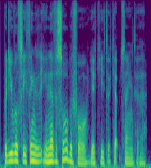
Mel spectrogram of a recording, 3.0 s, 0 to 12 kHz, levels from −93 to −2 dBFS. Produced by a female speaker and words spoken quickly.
No: male; fast, 295 wpm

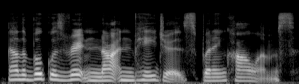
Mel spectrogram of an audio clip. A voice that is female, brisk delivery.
Yes: female; fast, 220 wpm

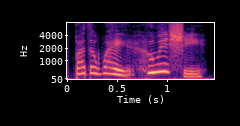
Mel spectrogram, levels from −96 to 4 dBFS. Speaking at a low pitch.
No: very high, 290 Hz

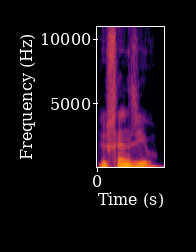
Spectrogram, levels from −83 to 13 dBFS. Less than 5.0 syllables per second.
Yes: 4.8 syllables/s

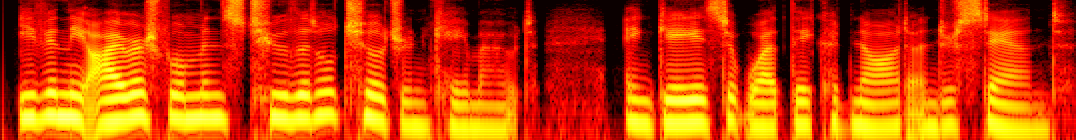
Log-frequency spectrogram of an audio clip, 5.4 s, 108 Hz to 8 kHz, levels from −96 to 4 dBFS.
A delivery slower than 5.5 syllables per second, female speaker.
Yes: 5.0 syllables/s; female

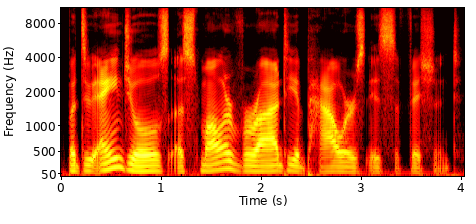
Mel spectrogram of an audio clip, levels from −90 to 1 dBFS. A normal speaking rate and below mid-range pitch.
Yes: average, 150 wpm; low, 105 Hz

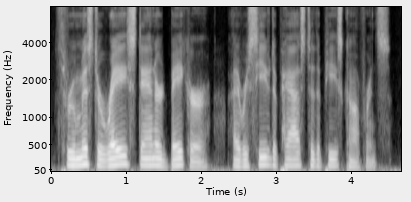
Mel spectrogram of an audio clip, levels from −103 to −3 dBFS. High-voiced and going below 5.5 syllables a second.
No: low, 115 Hz; 5.1 syllables/s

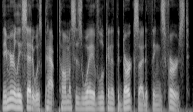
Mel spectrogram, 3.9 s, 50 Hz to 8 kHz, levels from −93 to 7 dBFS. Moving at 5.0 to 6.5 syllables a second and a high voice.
No: 5.6 syllables/s; low, 100 Hz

